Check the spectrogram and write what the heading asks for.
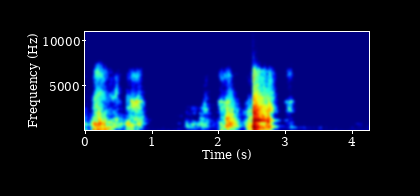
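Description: A karate practitioner working through kata moves: two clusters of short, sharp huffs and rustles, one at the start and one about two seconds in, the second opening with a sharper hit.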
